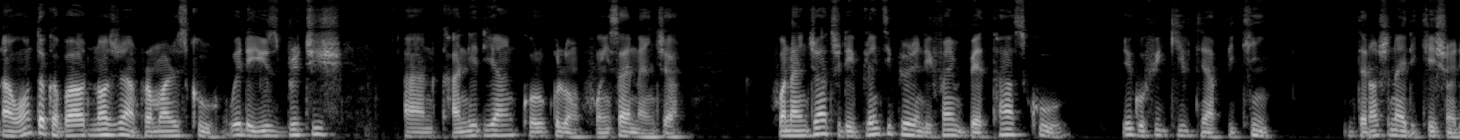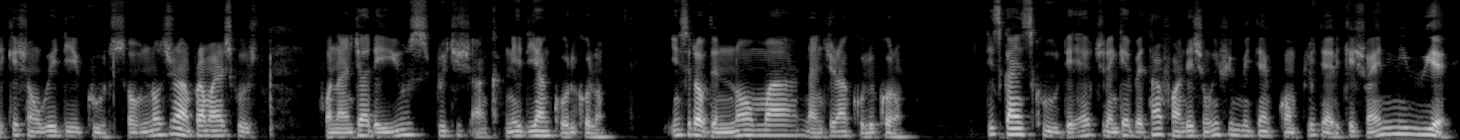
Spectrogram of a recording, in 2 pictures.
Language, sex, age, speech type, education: Nigerian Pidgin, male, 15-29, spontaneous, tertiary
